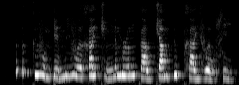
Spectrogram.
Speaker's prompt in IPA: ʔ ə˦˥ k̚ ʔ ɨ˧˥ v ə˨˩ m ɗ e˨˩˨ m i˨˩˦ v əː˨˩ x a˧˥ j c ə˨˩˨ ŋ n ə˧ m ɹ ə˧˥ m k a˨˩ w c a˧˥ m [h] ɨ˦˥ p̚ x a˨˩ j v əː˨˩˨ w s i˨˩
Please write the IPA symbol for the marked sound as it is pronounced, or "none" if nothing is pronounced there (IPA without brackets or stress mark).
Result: ʔ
